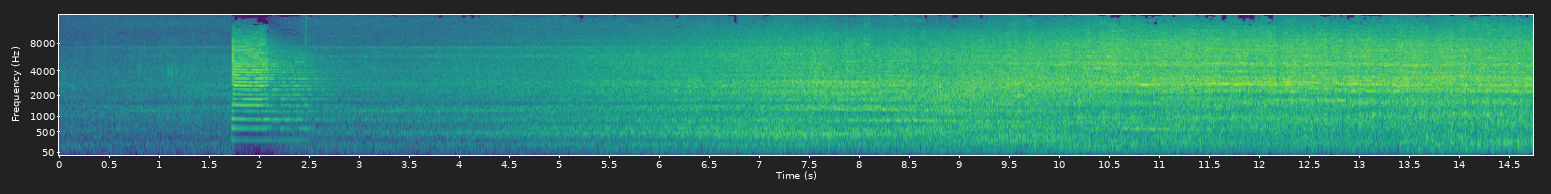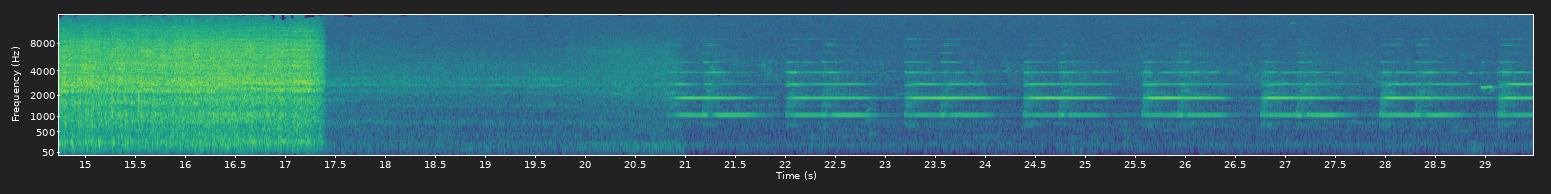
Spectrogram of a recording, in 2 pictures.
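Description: A locomotive sounds one short horn blast, then a locomotive-hauled passenger train runs past close by, growing louder until it cuts off suddenly about two-thirds of the way through. After a pause a level crossing warning bell starts ringing, a two-tone ring repeating a little more than once a second.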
